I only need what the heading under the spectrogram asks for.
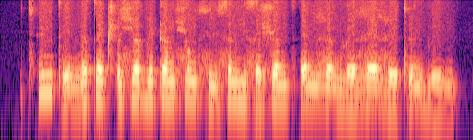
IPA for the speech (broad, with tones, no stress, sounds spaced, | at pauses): t͡sʼ y˦ ŋ tʼ e˨ ŋ ɳ ə˦ t̪ ɛ˦˨ t͡ʃʼ ə˦ ɕ œ˦ b e˦ ʈ œ˦ ŋ ɕ o˦ ŋ s y˨ s ə˦ ŋ i˨ s ə˨ ʃ œ˦ ŋ t͡sʼ ɛ˦ ŋ ɮ œ˦˨ ŋ v ɛ˨ ɮ ɛ˦ ɮ ø˨ tʼ ø˦ ŋ b e˨ ŋ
